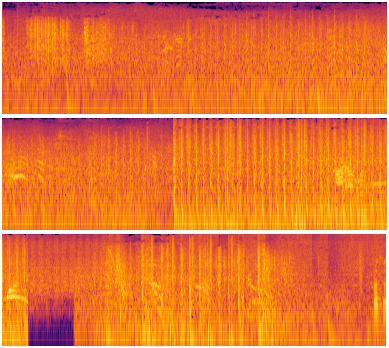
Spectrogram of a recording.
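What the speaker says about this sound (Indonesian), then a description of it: "Di kiri arah estate ada suara tembakan." Gunfire in the Call of Duty Mobile shooter game during a league match, with rapid bursts of automatic shots, louder dense volleys in the second half, a brief silent gap, and players talking over it.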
